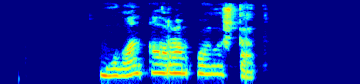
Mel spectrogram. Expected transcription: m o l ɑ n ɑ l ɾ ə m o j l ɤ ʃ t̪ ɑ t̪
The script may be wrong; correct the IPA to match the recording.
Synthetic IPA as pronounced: m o l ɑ n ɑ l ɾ ɑ m o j l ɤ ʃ t̪ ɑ t̪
